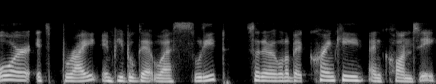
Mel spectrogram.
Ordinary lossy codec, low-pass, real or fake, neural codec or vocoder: Opus, 32 kbps; 7.2 kHz; fake; codec, 24 kHz, 0.9 kbps, WavTokenizer, medium speech release version 2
